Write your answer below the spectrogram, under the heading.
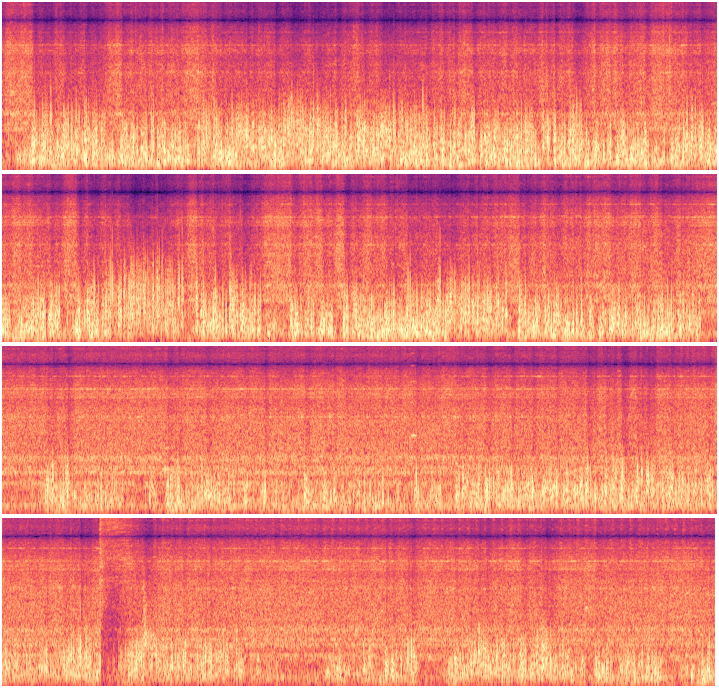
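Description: Diesel engines of truck-mounted mobile cranes running steadily, driving the cranes' hydraulics as they lift a heavy load. One sharp knock about three quarters of the way through.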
